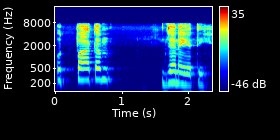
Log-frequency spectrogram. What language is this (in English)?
Sanskrit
